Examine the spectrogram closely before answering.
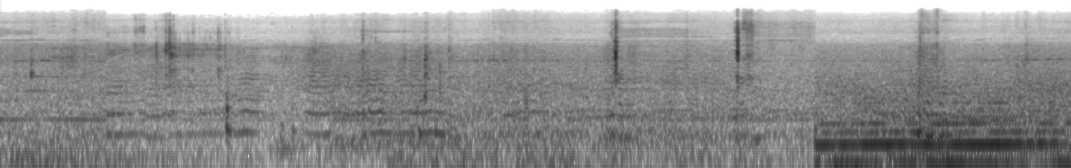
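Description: Honeybees buzzing around an open hive, with sharp knocks and clicks of wooden frames and hive parts being handled. About six seconds in, a much louder low, steady hum starts suddenly.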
